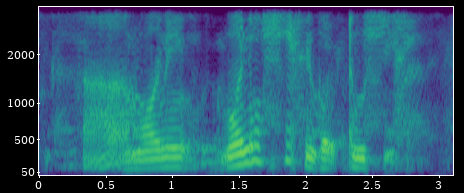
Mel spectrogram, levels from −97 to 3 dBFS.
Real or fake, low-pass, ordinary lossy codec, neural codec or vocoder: fake; 3.6 kHz; none; codec, 16 kHz, 1 kbps, FreqCodec, larger model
